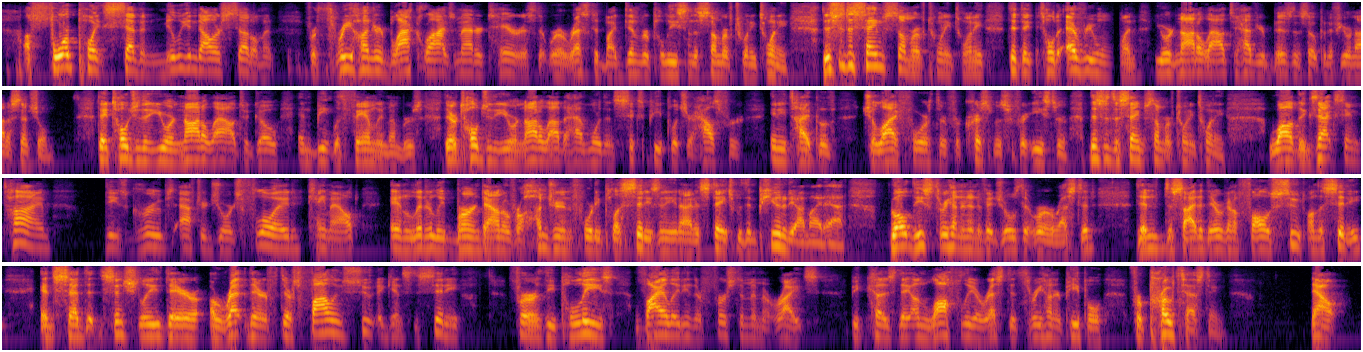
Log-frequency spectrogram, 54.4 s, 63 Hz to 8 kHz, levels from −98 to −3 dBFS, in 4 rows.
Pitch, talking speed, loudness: 155 Hz, 190 wpm, -24 LUFS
